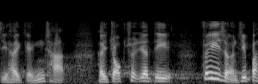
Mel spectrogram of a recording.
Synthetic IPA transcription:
iː˨˩ɦɐ˨jkɪ̰˨˥ŋt͡sʰa̰ː˧t̚ | hɐ˨jt͡ʃɔː˧k̚t͡ʃʰɵ˥t̚jɐ˥t̪̚ːiː˥fe˥jsœː˨˩ŋt͡siː˥pɐ˥

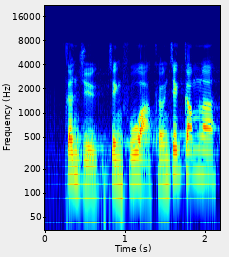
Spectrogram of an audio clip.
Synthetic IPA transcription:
kɐ˥nt͡ʃyː˨˧t͡sɪ˧ŋfuː˨˥waː˨˩kʰœː˧ŋt͡sɪ˥kːɐ˥mlaː˥

